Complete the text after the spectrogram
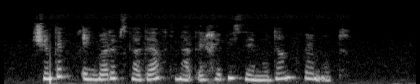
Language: Georgian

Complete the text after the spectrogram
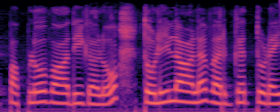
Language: Tamil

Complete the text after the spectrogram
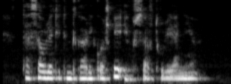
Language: Georgian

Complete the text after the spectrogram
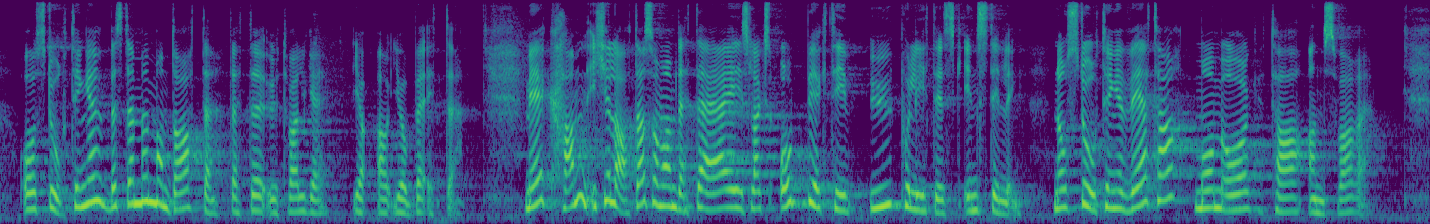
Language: Norwegian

